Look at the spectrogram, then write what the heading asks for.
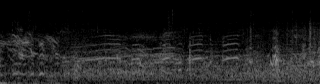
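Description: Chickens on a poultry farm holding about 6,000 birds fed live larvae give a steady chorus of drawn-out, honking calls, with many voices overlapping at moderate distance and no speech.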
